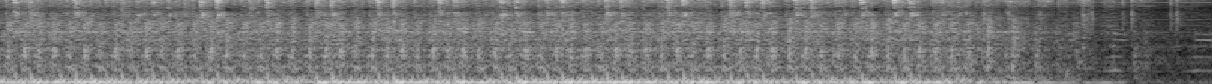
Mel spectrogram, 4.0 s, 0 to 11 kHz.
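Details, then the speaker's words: 2009 Polaris RZR 800, parked about 5 years: rough, uneven chugging at about three to four beats per second fading out; engine stalls every time throttle is given. "Every time I give it gas, it just turns off."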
